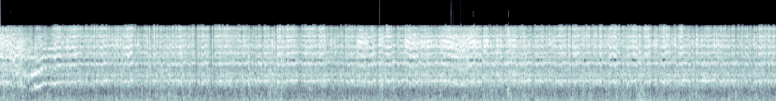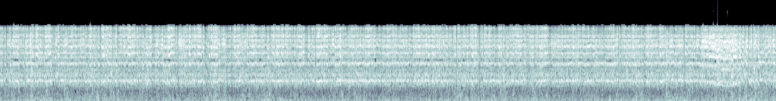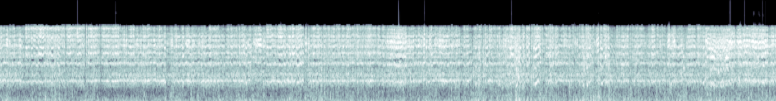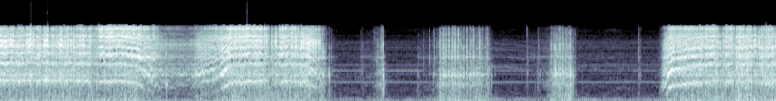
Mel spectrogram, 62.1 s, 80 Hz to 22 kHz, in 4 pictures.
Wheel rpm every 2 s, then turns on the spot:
210, 230, 230, 230, 230, 230, 230, 240, 230, 230, 230, 230, 230, 230, 230, 220, 230, 230, 230, 230, 230, 240, 220, 230, 190, 140, 110, 10, 10, 10, 200.
52-56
